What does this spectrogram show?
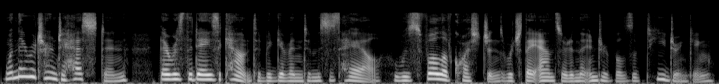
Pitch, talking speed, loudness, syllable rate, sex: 190 Hz, 250 wpm, -19 LUFS, 6.3 syllables/s, female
